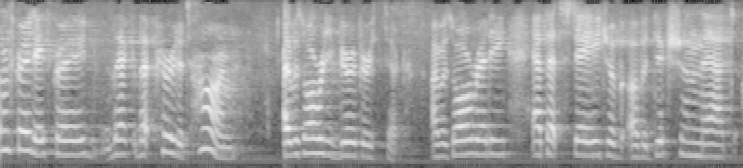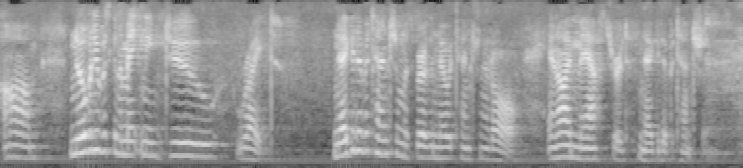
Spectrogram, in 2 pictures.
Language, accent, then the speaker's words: English; New Orleans, Louisiana, United States; I grew up in New Orleans, and New Orleans is a drinking town.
